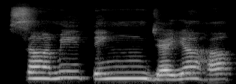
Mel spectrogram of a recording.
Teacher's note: ఇక్కడ సమితింజయః అనకూడదు, ఎందుకంటే ఆ సున్నా అనేది అనుస్వరము. దాని తర్వాత వచ్చేటువంటి అక్షరము జ, అంటే చ వర్గానికి చెందింది. దాని 5వ అక్షరము ఇన్యాగా పలకాలి.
